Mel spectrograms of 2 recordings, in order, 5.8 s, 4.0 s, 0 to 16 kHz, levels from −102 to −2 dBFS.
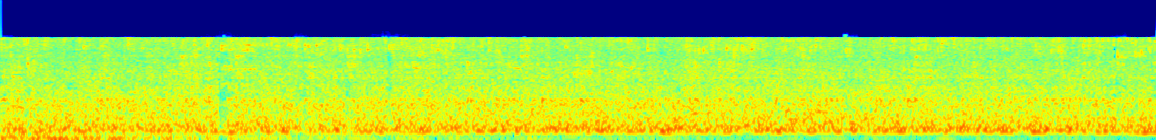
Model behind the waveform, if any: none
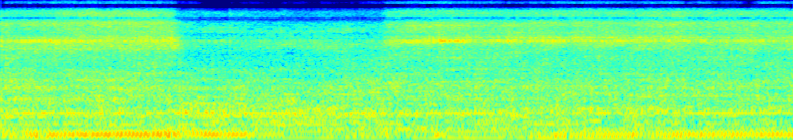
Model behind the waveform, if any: codec, SNAC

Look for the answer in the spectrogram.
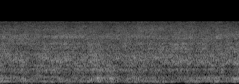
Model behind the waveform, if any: codec, SNAC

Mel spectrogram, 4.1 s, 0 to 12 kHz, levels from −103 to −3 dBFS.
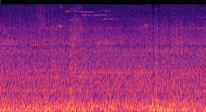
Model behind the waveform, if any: none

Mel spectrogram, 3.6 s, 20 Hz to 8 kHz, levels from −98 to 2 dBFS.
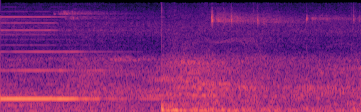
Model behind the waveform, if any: none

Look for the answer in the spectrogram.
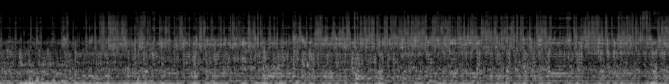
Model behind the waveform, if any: vocoder, BigVGAN v2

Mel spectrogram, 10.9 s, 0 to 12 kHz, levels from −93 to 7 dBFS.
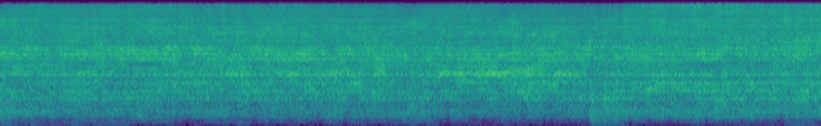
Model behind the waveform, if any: codec, SNAC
